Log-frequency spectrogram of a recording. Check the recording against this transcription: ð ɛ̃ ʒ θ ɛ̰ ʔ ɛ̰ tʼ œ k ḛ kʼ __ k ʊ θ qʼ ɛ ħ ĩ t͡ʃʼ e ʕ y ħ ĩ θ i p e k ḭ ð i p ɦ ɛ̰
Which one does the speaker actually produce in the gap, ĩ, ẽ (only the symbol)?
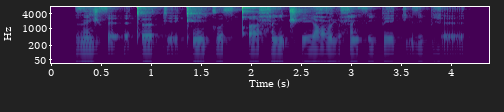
ẽ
